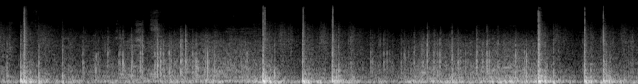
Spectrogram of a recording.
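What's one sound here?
Fireworks crackle and fizzle steadily.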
